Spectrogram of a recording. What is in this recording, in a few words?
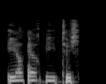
"ehrerbietig", german; adjectives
